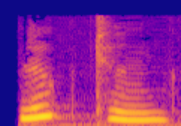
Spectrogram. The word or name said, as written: luktung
